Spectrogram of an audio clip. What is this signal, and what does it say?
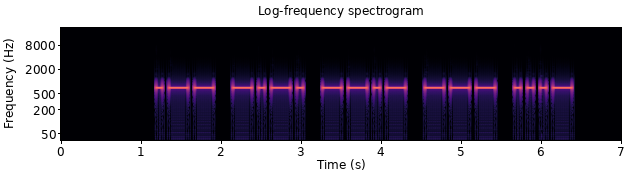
Morse code, heard as a keyed tone, about 15 wpm, 700 Hz. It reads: WCQOV
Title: Code Groups - 5 Letters - 15wpm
